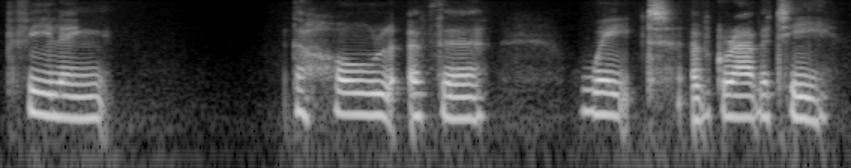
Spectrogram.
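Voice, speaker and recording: A woman leading a guided yoga nidra relaxation as the teacher, in an unhurried, soothing way with long pauses. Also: fairly low pitch, little pitch movement, a little mellow. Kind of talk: slow guided relaxation narration.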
